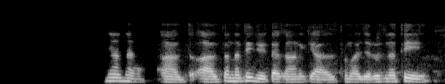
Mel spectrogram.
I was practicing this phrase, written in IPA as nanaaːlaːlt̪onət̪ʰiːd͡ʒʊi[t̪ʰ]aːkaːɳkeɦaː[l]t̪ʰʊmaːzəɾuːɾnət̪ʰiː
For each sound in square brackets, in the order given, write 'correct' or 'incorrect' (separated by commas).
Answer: incorrect, correct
